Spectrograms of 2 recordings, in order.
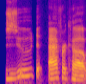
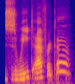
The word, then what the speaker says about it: Zuid-Afrika: Zuid-Afrika was the original Dutch name of South African. Swede-Afrika is Afrikaans. In both, D is pronounced as a T.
